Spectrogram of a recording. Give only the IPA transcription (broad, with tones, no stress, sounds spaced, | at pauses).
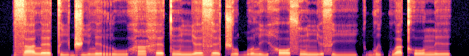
z a˨ l ɛ˦ t i˨ d͡ʒ i˨ l ɪ˦ r uː˨ h ã˨ h ɛ˦ t ũ˨ ɲ ɛ˨ z ɛ˨ t͡ʃ ʊ˨˦ ɓ ʊ˦ l i˨ h ɔ˦˨ s ũ˨ ɲ ɪ˨ s iː˦ | ɡʷ i˨ kʷ a˨ kʰ o˦ n ɪ˦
